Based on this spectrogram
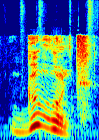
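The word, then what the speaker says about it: Guuunt: My name is Guunt.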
